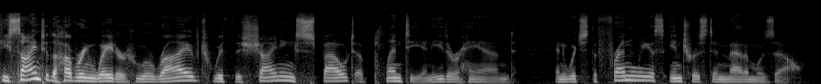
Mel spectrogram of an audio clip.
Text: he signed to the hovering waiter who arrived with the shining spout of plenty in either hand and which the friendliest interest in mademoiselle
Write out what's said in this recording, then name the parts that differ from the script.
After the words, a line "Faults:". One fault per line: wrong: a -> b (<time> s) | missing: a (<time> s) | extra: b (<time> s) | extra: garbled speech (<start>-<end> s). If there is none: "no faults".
he signed to the hovering waiter who arrived with the shining spout of plenty in either hand and which the friendliest interest in mademoiselle
Faults:
no faults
